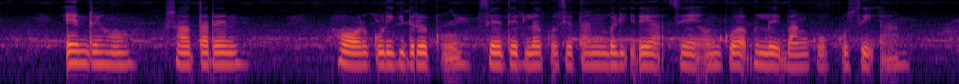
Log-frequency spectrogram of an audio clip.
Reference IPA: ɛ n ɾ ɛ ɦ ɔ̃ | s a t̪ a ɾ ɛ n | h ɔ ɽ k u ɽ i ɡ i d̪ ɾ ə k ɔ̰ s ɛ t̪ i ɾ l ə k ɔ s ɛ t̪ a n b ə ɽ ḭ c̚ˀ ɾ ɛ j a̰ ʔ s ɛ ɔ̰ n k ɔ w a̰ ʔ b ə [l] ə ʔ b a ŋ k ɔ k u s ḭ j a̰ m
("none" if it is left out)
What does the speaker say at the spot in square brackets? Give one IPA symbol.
l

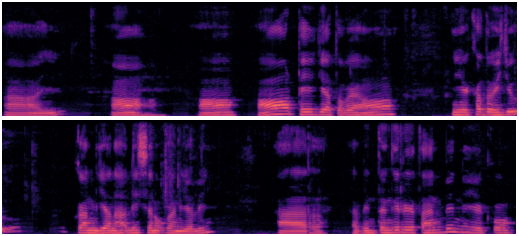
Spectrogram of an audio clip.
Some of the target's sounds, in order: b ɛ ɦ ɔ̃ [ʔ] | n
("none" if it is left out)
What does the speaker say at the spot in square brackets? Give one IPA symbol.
none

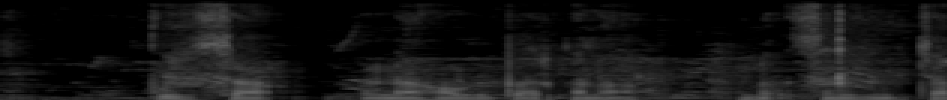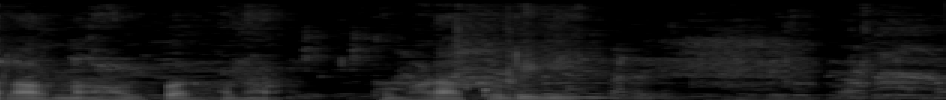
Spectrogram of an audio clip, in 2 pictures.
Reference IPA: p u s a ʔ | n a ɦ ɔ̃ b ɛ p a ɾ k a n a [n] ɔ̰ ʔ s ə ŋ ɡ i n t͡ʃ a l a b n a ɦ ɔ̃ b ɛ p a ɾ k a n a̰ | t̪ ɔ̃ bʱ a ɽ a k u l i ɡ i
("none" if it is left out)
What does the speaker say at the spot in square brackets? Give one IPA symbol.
n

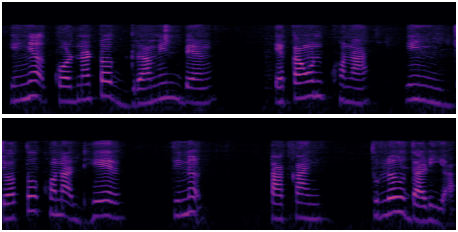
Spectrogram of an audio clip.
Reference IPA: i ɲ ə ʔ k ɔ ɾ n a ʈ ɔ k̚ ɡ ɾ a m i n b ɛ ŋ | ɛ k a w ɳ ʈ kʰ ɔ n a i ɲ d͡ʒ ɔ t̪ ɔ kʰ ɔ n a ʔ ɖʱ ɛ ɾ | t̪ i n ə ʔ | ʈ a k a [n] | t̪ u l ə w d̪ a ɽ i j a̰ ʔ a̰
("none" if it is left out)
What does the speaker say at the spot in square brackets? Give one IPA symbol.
ɲ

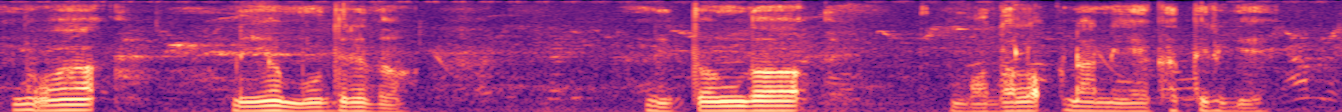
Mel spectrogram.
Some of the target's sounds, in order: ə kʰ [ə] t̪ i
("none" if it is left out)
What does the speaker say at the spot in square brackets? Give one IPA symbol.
a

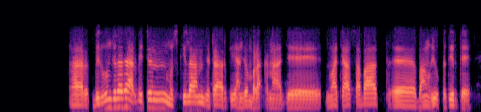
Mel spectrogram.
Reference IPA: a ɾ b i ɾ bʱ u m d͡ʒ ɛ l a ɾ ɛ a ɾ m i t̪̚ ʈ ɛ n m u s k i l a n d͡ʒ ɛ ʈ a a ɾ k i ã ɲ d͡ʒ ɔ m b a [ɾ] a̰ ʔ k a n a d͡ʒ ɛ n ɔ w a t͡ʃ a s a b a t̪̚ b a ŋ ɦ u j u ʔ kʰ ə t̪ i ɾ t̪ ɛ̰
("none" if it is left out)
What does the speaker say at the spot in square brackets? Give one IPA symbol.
ɽ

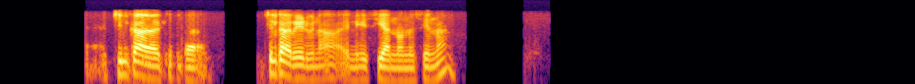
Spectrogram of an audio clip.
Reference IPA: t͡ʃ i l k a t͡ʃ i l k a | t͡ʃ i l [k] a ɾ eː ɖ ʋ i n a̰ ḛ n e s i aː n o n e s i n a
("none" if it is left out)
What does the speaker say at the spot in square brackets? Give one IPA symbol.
k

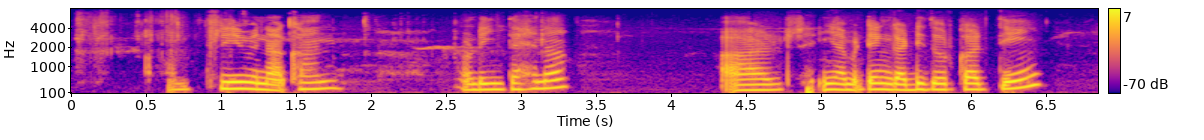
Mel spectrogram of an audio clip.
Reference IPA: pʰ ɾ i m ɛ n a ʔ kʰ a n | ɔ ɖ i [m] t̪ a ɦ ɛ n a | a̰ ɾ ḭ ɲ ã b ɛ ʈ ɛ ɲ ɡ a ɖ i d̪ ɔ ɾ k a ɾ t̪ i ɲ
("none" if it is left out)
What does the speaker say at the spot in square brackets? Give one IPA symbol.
ɲ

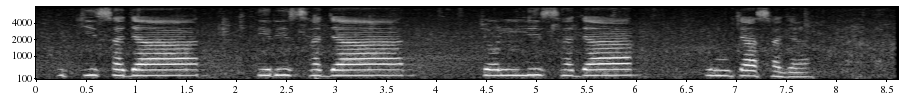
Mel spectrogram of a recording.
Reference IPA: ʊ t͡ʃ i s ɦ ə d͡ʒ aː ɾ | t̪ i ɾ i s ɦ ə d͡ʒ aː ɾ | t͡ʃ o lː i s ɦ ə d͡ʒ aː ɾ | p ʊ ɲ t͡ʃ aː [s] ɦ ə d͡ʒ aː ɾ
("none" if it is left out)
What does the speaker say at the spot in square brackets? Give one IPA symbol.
s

